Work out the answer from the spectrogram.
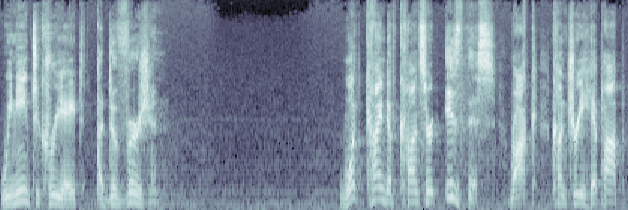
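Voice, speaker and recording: Casting: conceited movie star, high male voice, big pitch swings, indignant and emphatic, comedic game acting. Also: lively intonation, slow pace, pauses often, pushed and bright, exaggerated voice. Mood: haughty. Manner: haughty, exasperated, emphatic. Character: vain, indignant male Hollywood star, easily offended.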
